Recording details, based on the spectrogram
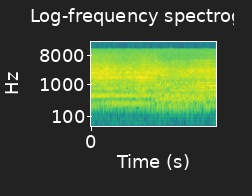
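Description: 2-litre touring cars, including a Vauxhall, race in the 1990 British Touring Car Championship, a steady loud engine drone held high as the cars run flat out together, with no voices.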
